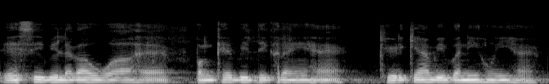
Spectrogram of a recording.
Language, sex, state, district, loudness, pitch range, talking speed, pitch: Hindi, male, Haryana, Rohtak, -14 LUFS, 100-105 Hz, 165 wpm, 105 Hz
